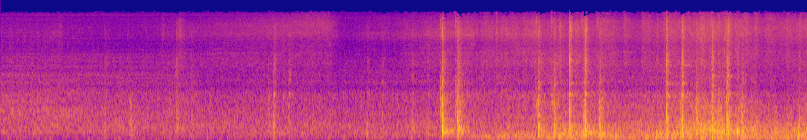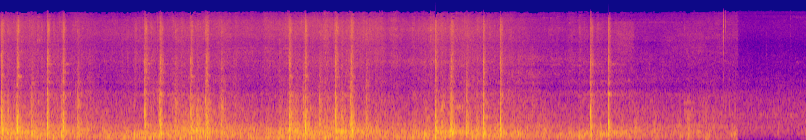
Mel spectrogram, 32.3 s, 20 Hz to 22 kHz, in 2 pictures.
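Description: A Tobu 10000 series electric train passing slowly at close range. From about nine seconds in, its wheels clack over rail joints and points in quick pairs every two to three seconds, car after car, over a rolling rumble. The sound fades as the last car goes by near the end.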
